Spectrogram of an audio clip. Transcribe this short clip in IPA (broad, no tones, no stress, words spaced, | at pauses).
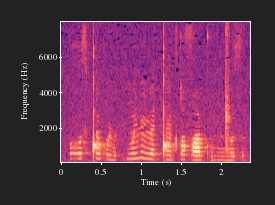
ʁʷɪsǃɛ̃χʷə˞ɳ | ɡʷĩɳĩ ɭæǃɛ̃t ɖʌsˤɛ kʷʼɛnŋ͡ǁʊs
